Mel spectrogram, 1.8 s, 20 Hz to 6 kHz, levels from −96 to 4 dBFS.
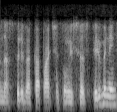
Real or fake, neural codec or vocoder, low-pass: fake; codec, 16 kHz, 1.1 kbps, Voila-Tokenizer; 5.4 kHz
